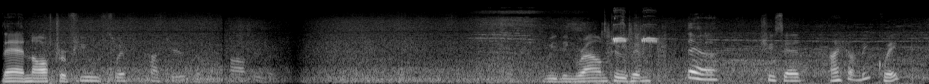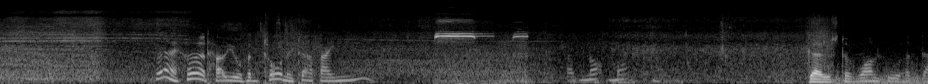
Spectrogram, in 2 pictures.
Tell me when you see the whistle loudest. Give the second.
14 s.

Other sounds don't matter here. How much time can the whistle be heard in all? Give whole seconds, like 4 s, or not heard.
2 s.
